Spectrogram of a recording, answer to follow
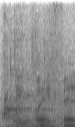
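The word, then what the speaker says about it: Nguyen Finn: We also learned that she does go by actually Way. But New Wave Finn is the proper order and or pronunciation.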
